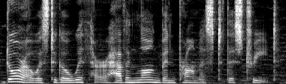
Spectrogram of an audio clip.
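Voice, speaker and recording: A woman narrating a literary audiobook, telling the story in a measured, expressive way from a script. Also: mid-range voice, faint music behind.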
